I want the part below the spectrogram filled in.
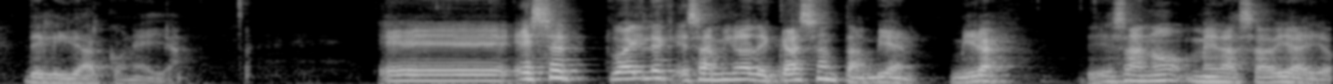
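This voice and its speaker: A high-pitched male voice with lively intonation and a bright, sharp tone, on a very clean recording with a silent background. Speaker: card game content creator. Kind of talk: live stream card review. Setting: live stream. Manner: fast.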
